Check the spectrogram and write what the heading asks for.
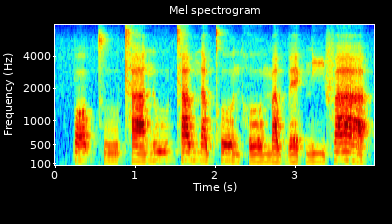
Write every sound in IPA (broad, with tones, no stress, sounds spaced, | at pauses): p ɔː˧ p̚ t̪ʰ uː˩ t̪ʰ aː˩˧ n ʋ uː˧ t̪ʰ a˧ w n a˩˧ w kʰ oː˧˩ n h oː˩ m a˩ w b ɛː˧˩ k̚ n iː˧˩ f aː˥˨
